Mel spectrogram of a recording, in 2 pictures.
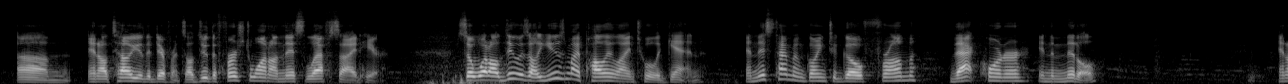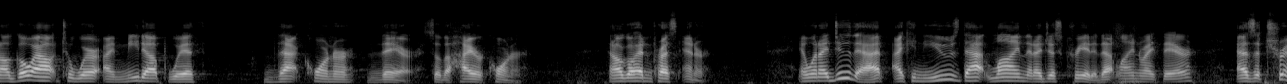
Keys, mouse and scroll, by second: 1.0 right click, 2.5 middle click, 4.6-5.9 scroll, 6.9 click, 7.7-9.5 scroll, 11.1 click, 11.4-12.0 scroll, 12.7-13.0 scroll, 13.4-14.0 scroll, 16.7 click, 19.8 Return, 21.9 click, 23.1 click.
